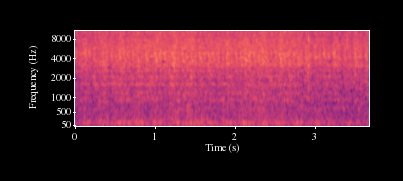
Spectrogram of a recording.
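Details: Car engine with rough idle: uneven, lumpy idle with loose irregular thumps about two per second under a low rumble; misfiring cylinder being located by pulling plug leads, pulling number 1 makes it louder.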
